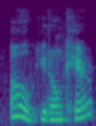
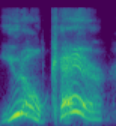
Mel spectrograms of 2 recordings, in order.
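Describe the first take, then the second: First: It is said in a calm tone. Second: It is said in an aggressive tone.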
